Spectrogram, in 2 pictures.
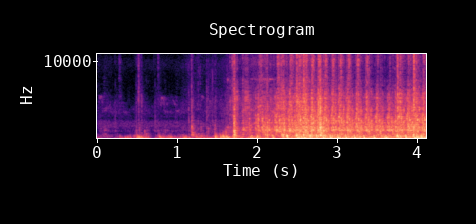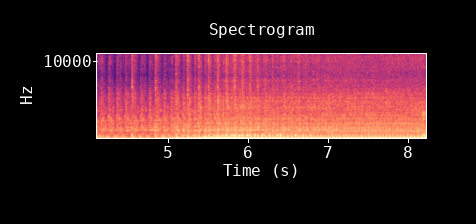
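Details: Ariens two-stage snow thrower model 11528, salvage-yard find, restarted outdoors in a snowstorm with throttle on; catches after a few pulls and settles into an even, steady run with no knocks or misses; normal running.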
